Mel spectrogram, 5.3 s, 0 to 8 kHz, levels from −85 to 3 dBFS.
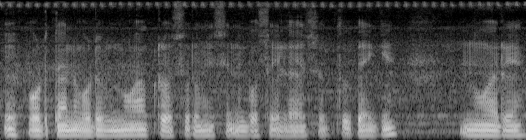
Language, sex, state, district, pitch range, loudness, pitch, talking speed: Odia, male, Odisha, Malkangiri, 105-125 Hz, -20 LUFS, 110 Hz, 135 wpm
